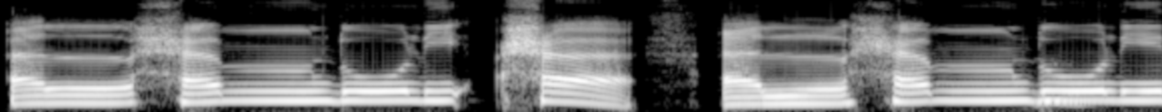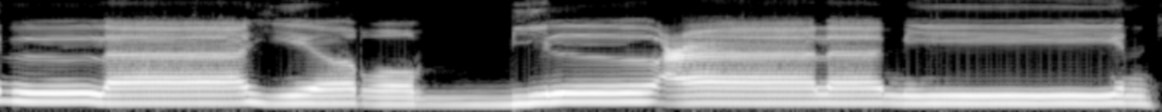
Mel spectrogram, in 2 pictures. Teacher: H kecilnya lebih dilembutkan lagi, berbisik dari tengah tenggorokan. Alhamdulillahi rabbil alamin.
